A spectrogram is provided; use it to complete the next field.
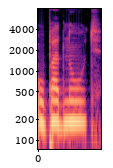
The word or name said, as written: upadnúť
